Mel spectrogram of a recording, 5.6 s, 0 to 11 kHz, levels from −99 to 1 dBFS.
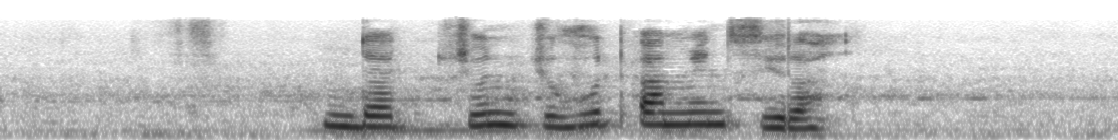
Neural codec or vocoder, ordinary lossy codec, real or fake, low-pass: codec, 16 kHz, 6 kbps, DAC; AAC, 64 kbps; fake; 7.2 kHz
